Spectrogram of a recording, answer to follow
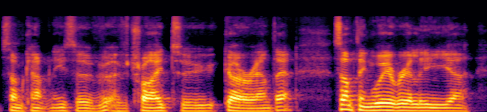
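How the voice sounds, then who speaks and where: Speaking at a moderate pace, a man with a New Zealand accent uses a fairly low pitch and fairly even intonation. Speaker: company representative being interviewed. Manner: hesitant, many fillers.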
